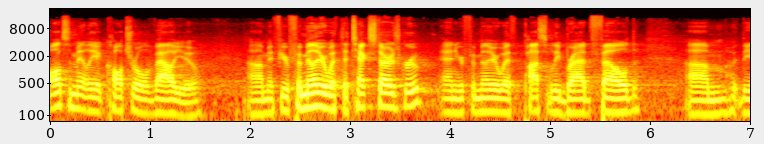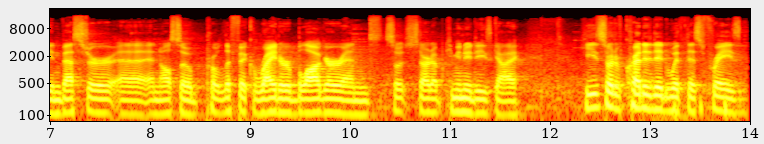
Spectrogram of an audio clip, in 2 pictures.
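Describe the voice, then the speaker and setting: A man gives an articulate, explanatory panel answer at a conference. His voice sits at an average pitch and he talks in a measured way, with some noise around him. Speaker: panel speaker from an entrepreneurship foundation. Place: conference session room.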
